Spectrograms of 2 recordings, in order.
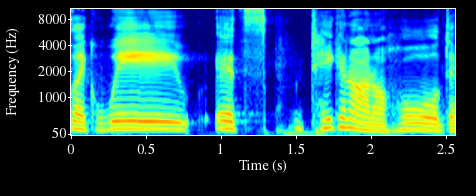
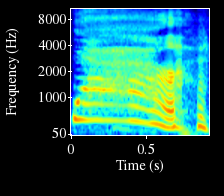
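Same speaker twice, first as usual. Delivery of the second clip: mock fan shout, pitched way up high. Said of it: "run around shouting".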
